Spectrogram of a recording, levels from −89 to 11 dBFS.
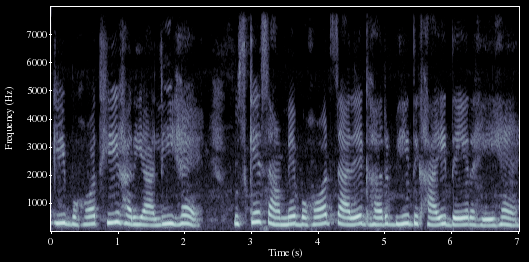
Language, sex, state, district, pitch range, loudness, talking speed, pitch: Hindi, female, Chhattisgarh, Raipur, 245-280 Hz, -12 LUFS, 130 wpm, 260 Hz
